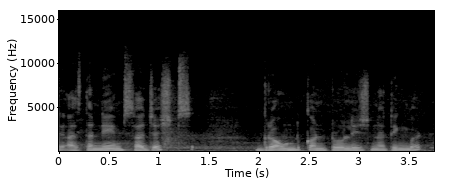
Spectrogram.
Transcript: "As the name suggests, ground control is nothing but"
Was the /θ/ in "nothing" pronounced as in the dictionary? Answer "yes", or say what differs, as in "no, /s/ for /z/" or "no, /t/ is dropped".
no, /t/ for /θ/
